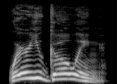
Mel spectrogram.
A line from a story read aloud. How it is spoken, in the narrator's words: Jay called out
